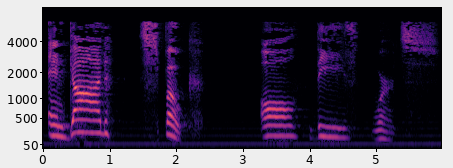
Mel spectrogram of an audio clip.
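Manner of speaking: very slow, word-by-word verse reading; deliberate, solemn reading with long pauses; emphatic scripture reading. Acted. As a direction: weigh each word, pausing between phrases. Re-reads verse with weight.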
